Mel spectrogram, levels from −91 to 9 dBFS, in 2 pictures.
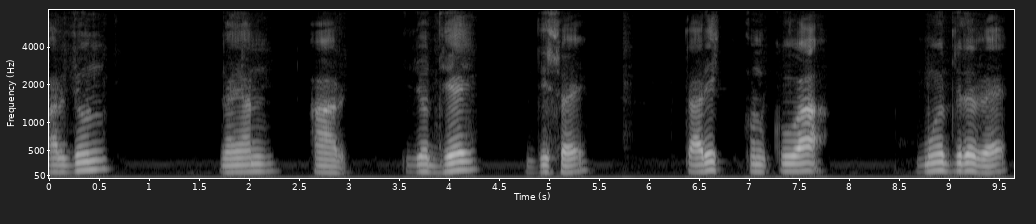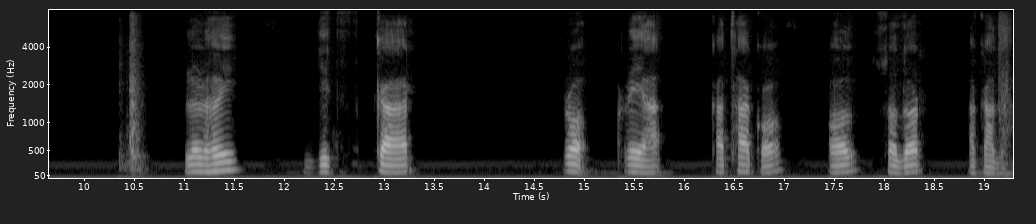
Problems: none marked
